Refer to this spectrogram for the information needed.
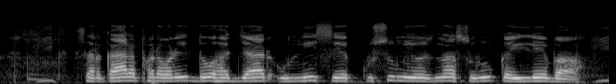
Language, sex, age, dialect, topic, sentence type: Bhojpuri, male, 18-24, Northern, agriculture, statement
